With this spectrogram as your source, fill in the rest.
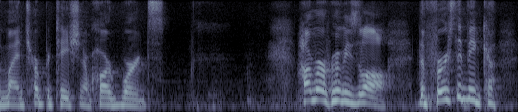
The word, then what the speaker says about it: Hammurabi: Hammurabi's, I believe. Hammurabi's. Thank you, Paul. Paul is one of our new people here who is helping me with my interpretation of hard words. Hammurabi's law.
